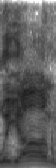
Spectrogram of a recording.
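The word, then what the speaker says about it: Lian: the ball camp kaitlyn leon will bat l-i-a-n the way she spells her last dime but it's pronounced like ellie o-n caitlyn leon is hitting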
